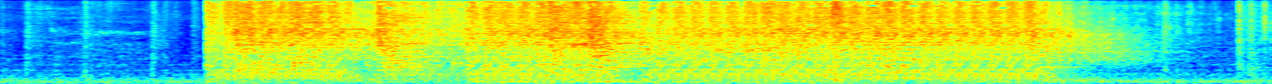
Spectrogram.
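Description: Loud, dense video game fighting noise erupts and then fades.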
